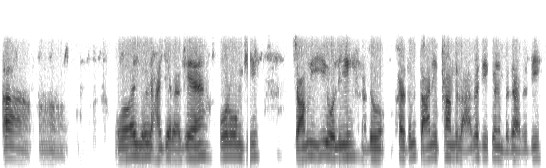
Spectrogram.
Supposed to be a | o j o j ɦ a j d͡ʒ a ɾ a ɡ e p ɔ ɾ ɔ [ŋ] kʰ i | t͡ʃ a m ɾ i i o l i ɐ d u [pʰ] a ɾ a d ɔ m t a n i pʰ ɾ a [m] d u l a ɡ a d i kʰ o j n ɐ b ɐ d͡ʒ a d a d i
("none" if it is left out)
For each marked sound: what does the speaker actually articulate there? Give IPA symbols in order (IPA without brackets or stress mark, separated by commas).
ŋ, kʰ, m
